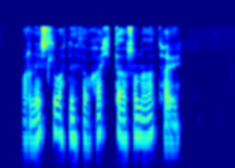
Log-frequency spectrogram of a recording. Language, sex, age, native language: Icelandic, male, 20-29, Icelandic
